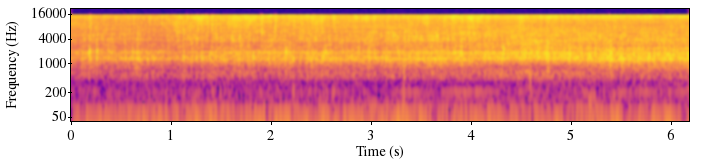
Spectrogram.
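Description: Chicken added to a pan of fully browned fried onions, frying with a soft, even hiss that holds steady and slightly builds in intensity, heard nearby with occasional faint stirring clicks and no voices.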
